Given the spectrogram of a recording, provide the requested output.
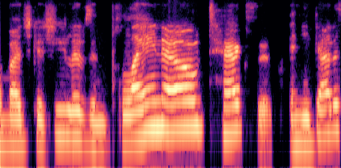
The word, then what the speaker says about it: Plano: love Christie so much because she lives in Plano Texas and you gotta say it like that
